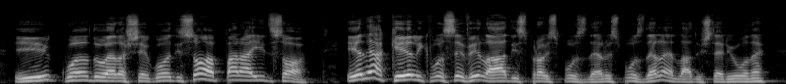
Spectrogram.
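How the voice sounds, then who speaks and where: In a very clean recording with a silent background, a normal speaking voice moves with lively intonation. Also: man. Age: 60s. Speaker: radio host. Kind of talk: casual radio monologue. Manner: conversational, with fillers like né.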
